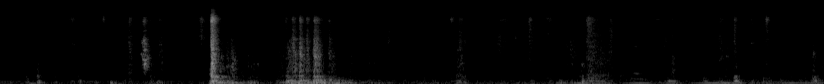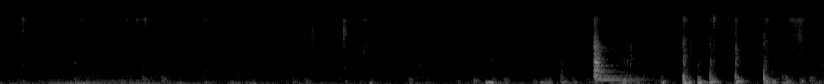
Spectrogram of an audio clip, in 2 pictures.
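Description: Faint sounds of a pet dog close by in a small room: scattered small clicks and rustles, with a sharp knock about two seconds in.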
